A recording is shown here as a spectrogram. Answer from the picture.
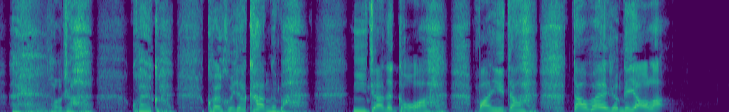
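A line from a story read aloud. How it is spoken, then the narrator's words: Breathless woman after running. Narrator (Chinese): 邻居家的大婶儿是个胖子，跑得气喘吁吁 喘了几口大气，道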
